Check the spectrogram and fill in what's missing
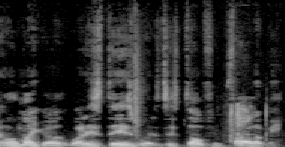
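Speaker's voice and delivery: acted-out sobbing, put-on crying. Telling of finding a dolphin behind them in the water, retelling own crying. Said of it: "And I start crying like".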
